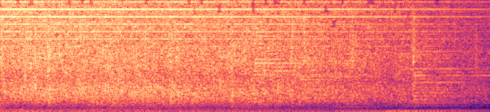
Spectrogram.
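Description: Audience applauding at the end of a song, a steady patter that slowly dies down, with the acoustic guitar's last chord still ringing faintly underneath.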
